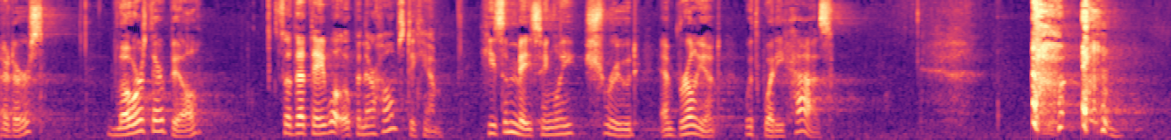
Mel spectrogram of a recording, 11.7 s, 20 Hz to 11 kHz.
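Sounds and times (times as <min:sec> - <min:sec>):
speech: 0:00.0 - 0:02.1, 0:02.8 - 0:08.4
person coughing: 0:10.3 - 0:11.4.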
